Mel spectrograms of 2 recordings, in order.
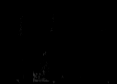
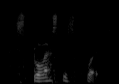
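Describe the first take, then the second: First: Hushed whisper, almost to oneself; very soft, private whispered prayer; whispered blessing. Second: Said in the usual way. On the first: Acted. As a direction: whisper a blessing under your breath. Same blessing repeated under breath.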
